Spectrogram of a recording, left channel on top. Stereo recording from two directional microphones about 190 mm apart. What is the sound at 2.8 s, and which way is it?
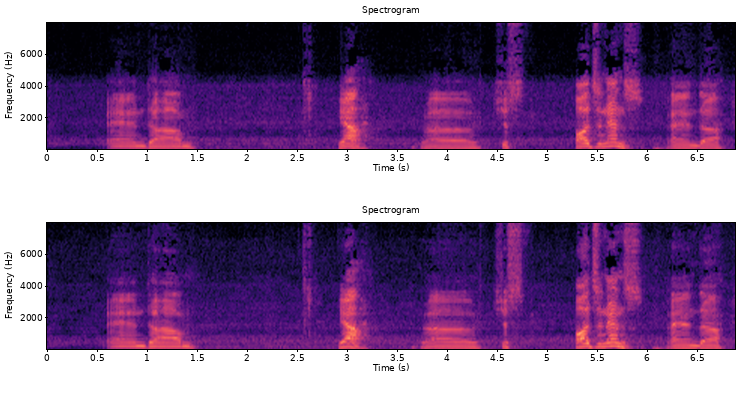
Speech, 35° left (ahead or behind).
